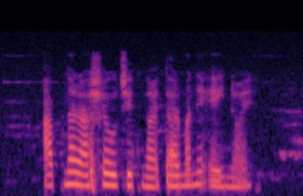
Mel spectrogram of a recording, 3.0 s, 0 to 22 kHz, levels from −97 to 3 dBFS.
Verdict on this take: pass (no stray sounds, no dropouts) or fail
pass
